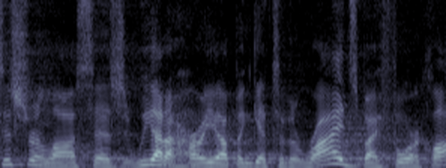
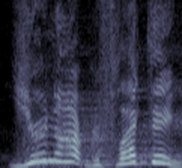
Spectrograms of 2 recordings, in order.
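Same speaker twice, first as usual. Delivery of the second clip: voice with an edge, raised pitch; 8 semitones higher, 4 dB louder than usual. Retelling what the speaker said back to her in the van, retelling saying it with an edge. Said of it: "I said it with kind of this edge in my voice".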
